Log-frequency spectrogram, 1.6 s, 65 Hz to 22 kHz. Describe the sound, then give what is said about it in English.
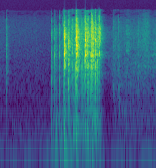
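Tarot cards being shuffled in one brisk, crisp riffle lasting about half a second, with quiet before and after. “So let's pull some cards for the week of February 12th to the 19th.”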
